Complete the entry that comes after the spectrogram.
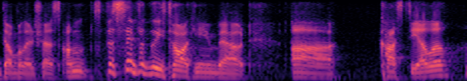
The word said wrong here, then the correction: Costello: Is that how you pronounce his last name? – Kid from Stanford, KJ quarterback. Costello. – Costello. Eh, yeah, there we go.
